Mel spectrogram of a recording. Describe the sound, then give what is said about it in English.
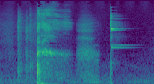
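Glasses clink together in a toast to a great year, one bright tap that rings briefly with a clear tone, preceded by softer knocking and shuffling noises, with no talking. “Cheers to you guys. Cheers. Cheers to a great year.”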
